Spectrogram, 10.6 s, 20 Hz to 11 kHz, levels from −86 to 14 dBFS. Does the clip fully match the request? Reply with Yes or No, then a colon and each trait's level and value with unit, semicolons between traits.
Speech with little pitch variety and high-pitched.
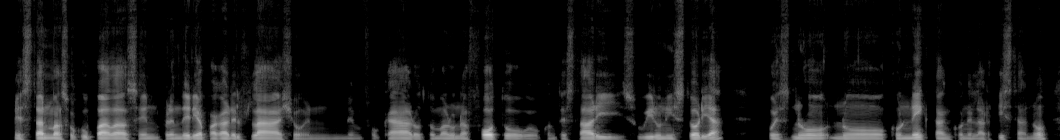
No: narrow, 2.2 semitones; low, 100 Hz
